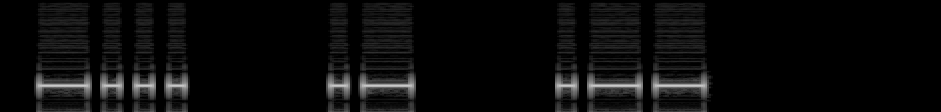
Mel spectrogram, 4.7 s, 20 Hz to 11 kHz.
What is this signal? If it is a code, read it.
Morse code, heard as a keyed tone, about 15 wpm, spaced as for 8 wpm, 800 Hz. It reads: BAW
